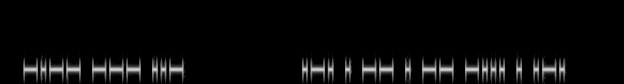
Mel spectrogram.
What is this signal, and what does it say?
Morse code, heard as a keyed tone, about 28 wpm, 700 Hz. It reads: YOU REMEMBER
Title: 4x Word-Spacing - Sentences from Top 400 Words - 28wpm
